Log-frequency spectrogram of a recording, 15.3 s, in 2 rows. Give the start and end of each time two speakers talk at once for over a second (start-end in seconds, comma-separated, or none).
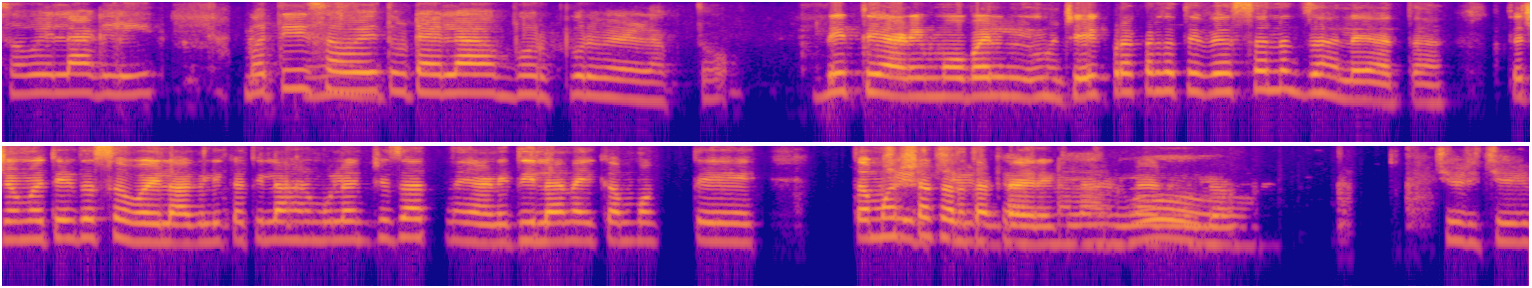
12.1-13.4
